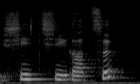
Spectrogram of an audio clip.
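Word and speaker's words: 七月: we have july the month seven would be shichiratsu and then month four sept um sorry the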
